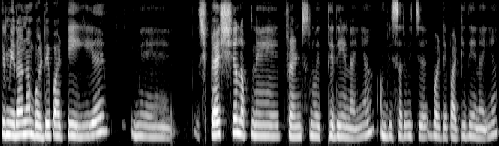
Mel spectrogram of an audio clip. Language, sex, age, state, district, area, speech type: Punjabi, female, 30-45, Punjab, Amritsar, urban, spontaneous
